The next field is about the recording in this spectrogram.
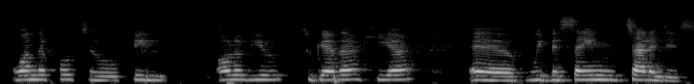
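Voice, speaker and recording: A woman's somewhat breathy voice in a Spanish accent, at a medium pitch and a very slow pace, with monotone, flat intonation. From Spain. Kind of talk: online seminar presentation. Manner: halting.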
